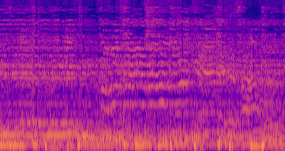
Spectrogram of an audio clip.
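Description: Recorded R&B/soul ballad with a female lead voice. Over a low, steady bass line she sings a wavering, bending vocal run in the second half, with backing vocals behind her.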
